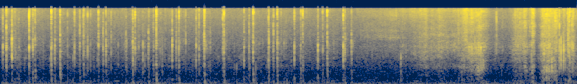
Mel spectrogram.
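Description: Orange rubber-gloved fingertips tap and scratch the hard plastic/rubber outsole, with worn patches, of a single black high-heeled ankle boot held upside down. Quick, irregular, crisp clicks come about four per second, with crinkly rubbing between them. Near the end, longer hissing scrapes swell louder.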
